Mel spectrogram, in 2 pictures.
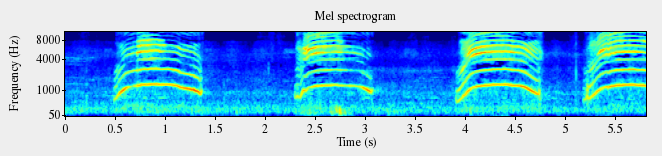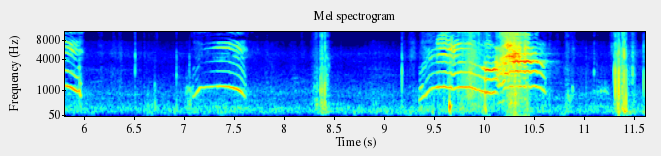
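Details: Little cat playing, giving a steady run of clear high meows, each arched and lasting under a second, about every one and a half seconds, ending with a noisier burst of overlapping calls and clicks.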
